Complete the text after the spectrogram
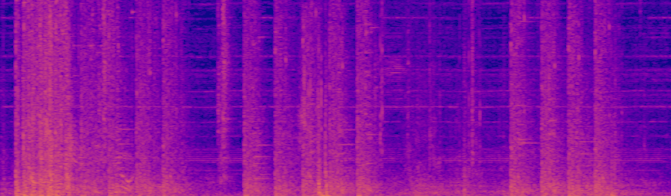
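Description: Gunshots fire in rapid bursts, echoing in a large room.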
